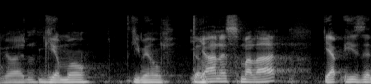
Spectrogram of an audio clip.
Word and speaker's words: Guillemot: Haskot is essentially the second in command at Ubisoft under CEO Yves Guillemot, and the guy who's basically in charge of all of Ubisoft's games.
